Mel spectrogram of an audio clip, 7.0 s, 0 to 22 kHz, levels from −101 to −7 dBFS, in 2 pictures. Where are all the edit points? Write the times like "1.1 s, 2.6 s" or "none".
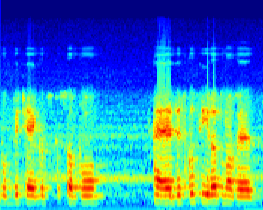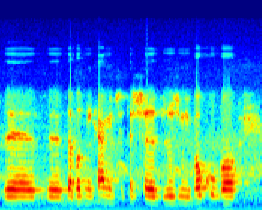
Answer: none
